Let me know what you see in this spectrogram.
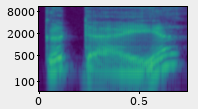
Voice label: english male villager; age2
